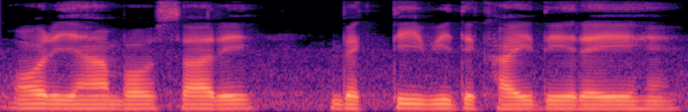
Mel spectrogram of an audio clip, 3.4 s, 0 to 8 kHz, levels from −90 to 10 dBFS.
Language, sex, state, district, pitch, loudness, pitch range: Hindi, male, Uttar Pradesh, Saharanpur, 110 Hz, -15 LUFS, 105-115 Hz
